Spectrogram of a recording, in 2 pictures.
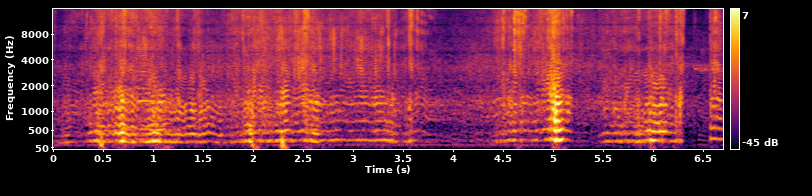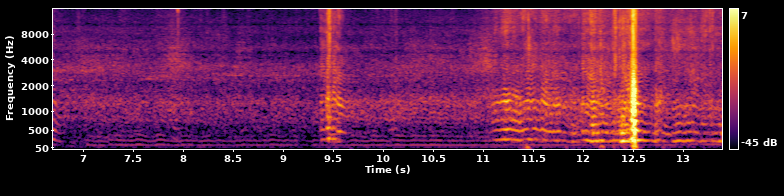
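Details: Bee buzzing in bursts, loud wavering drones with stacked harmonics rising and falling, a quieter steady hum between passes, and occasional sharp knocks.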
